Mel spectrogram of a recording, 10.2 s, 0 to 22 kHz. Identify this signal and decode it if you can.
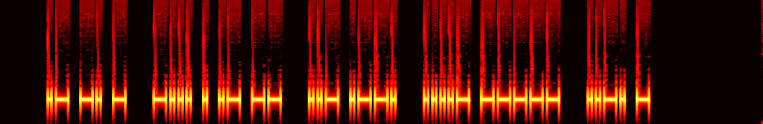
Morse code, heard as a keyed tone, about 21 wpm, 700 Hz. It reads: ANT BEAM UP 40 FT
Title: Practice QSO - Exchange 2 - Info - 22wpm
